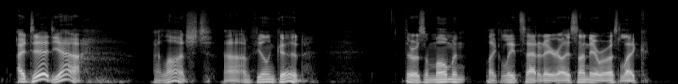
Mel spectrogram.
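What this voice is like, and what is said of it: Unusually low, deep morning voice. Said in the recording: “I'm low today... not mentally, just vocally... The sexy voice has come out... I'm a real bass today in the morning kind of voice”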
